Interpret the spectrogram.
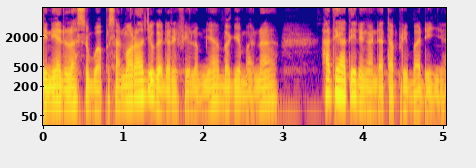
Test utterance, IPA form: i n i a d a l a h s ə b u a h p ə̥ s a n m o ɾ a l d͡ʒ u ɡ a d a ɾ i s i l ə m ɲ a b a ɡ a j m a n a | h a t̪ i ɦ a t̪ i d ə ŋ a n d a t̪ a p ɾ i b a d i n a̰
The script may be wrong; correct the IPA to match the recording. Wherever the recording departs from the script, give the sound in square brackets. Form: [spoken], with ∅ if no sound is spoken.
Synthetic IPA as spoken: i n i a d a l a h s ə b u a h p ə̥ s a n m o ɾ a l d͡ʒ u ɡ a d a ɾ i [f] i l ə m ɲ a b a ɡ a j m a n a | h a t̪ i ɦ a t̪ i d ə ŋ a n d a t̪ a p ɾ i b a d i [ɲ] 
